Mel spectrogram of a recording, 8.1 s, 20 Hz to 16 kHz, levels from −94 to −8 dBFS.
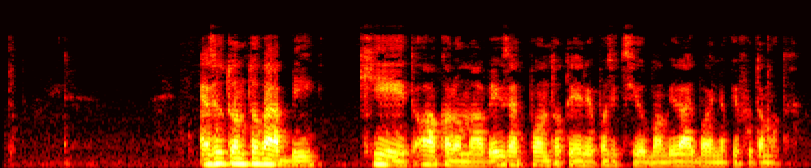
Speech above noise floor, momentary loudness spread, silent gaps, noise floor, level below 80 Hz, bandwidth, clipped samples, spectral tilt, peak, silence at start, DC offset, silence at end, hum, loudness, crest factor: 50 dB; 16 LU; none; -70 dBFS; -50 dBFS; 7.4 kHz; under 0.1%; -8.5 dB/octave; -2 dBFS; 2 s; under 0.1%; 0.35 s; none; -21 LUFS; 20 dB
